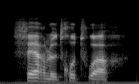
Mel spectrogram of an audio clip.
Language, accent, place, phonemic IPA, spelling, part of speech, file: French, France, Lyon, /fɛʁ lə tʁɔ.twaʁ/, faire le trottoir, verb, LL-Q150 (fra)-faire le trottoir.wav
- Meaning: to walk the streets (to prostitute oneself)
